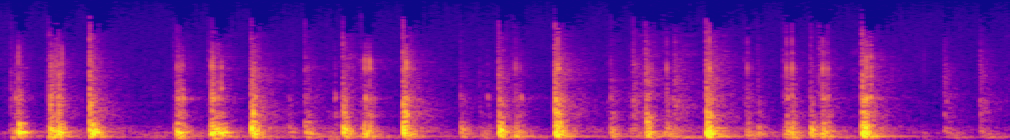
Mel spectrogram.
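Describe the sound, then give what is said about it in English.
Hands bang rhythmic beats on a school desk: many sharp, hollow thumps in a quick, syncopated pattern, some landing in tight doubles. No voices. “It drove the teachers nuts, okay? Because we were banging on the desk. We were making beats.”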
